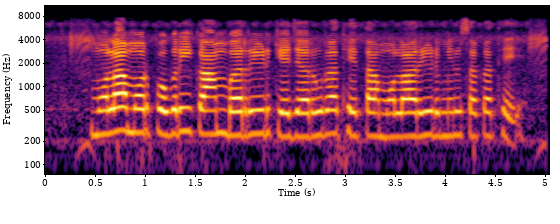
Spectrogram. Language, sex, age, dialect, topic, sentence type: Chhattisgarhi, female, 31-35, Eastern, banking, question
